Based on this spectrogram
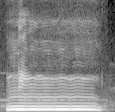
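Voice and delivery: high, loud, held humming note; tuning fork ring. A narrator's reading. Tuning fork struck before the song, ringing. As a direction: ring out on one steady pitch. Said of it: "zei de stemvork".

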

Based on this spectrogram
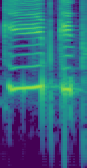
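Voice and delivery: high, loud chicken call. A narrator's reading. Boy running after the animal, calling out.

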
